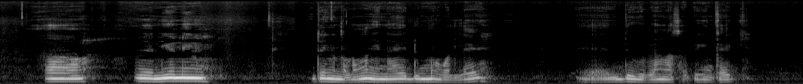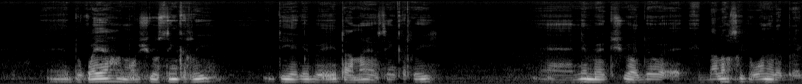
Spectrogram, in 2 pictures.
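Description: Nothing goes wrong anywhere in this speech recording, so there's no technical fault to point out.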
